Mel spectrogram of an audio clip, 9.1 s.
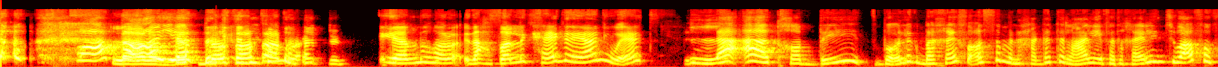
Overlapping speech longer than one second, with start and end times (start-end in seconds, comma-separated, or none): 0.8-2.2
